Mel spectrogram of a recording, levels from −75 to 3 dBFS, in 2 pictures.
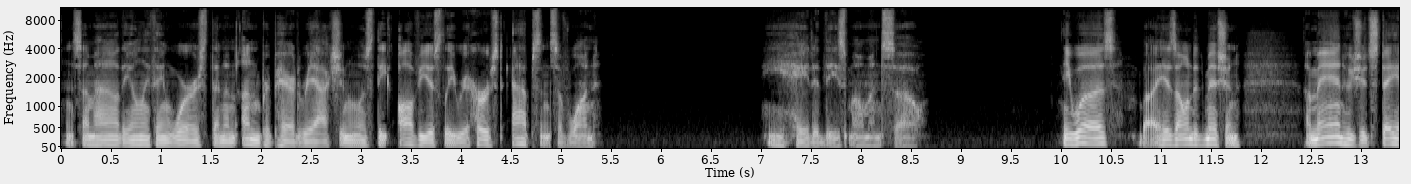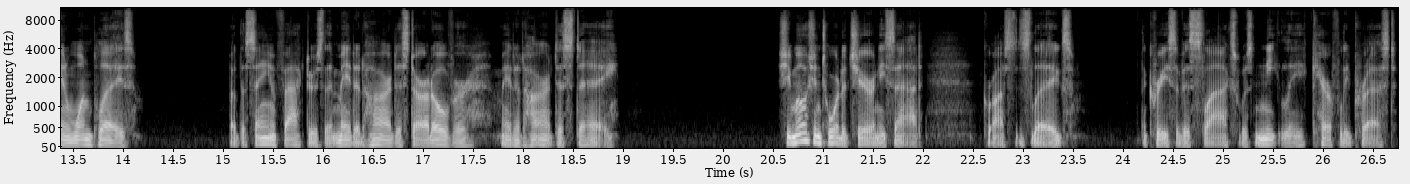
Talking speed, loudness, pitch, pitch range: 160 wpm, -18 LUFS, 100 Hz, 90-115 Hz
